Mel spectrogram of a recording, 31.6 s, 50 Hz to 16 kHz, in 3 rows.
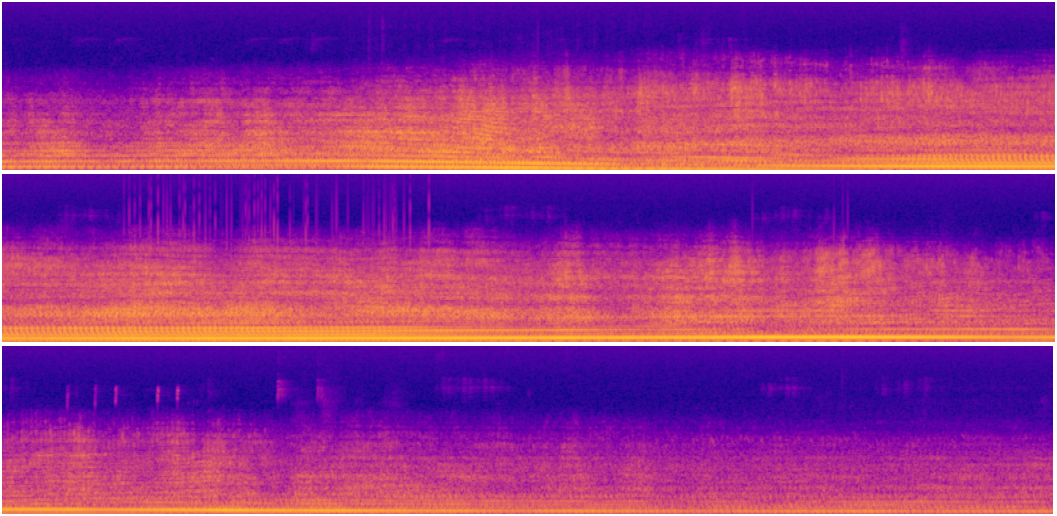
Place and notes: Spitfire, Malvern Wells, UK
A rare opportunity to record a WW2 Spitfire above my house performing an aerobatic display. Maybe you can detect the slow victory roll at the end.
MixPre 6 II with 2 Sennheiser MKH 8020s on the roof to capture the best sounds reverberating off The Malvern Hills and across The Severn Valley.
